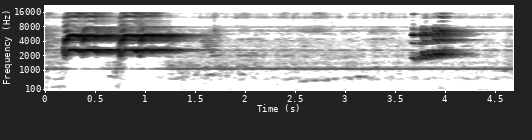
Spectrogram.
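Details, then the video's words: Black-capped lory kept as a master recording for luring: one long grating screech, then after a pause a shorter, softer rasping call, above a steady faint tone. "Suaranya Bikin Nuri Lain Langsung Gacor"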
